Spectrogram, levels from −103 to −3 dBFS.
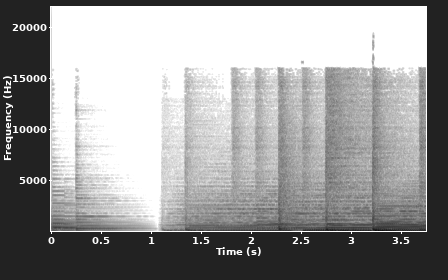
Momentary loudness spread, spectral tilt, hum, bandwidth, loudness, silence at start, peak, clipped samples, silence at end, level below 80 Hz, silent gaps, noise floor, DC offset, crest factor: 20 LU; -7 dB/octave; none; 16 kHz; -24 LUFS; 0 s; -8 dBFS; under 0.1%; 0 s; -26 dBFS; none; -56 dBFS; under 0.1%; 16 dB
